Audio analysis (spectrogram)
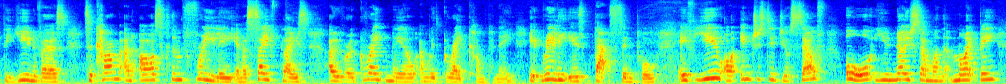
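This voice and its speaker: A woman presenting church announcements in an upbeat, earnest and encouraging way, with emphatic phrasing. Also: on the high side. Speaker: church leader presenting a newsletter. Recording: roomy indoor echo.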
